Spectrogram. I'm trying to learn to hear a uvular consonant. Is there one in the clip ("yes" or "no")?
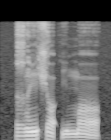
yes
